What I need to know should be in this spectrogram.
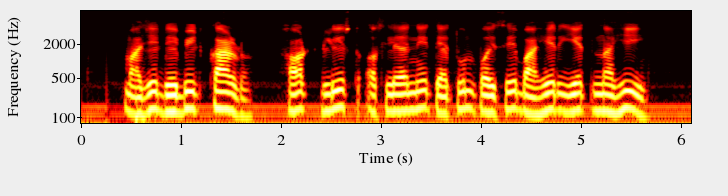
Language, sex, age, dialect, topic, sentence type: Marathi, male, 60-100, Standard Marathi, banking, statement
